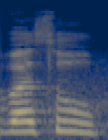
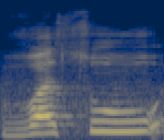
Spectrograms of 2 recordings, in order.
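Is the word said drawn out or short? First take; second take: short; drawn out. First: The word is said short without lengthening. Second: The word is drawn out with lengthened vowels. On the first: The speaker calls it right. "उसको खींचना नहीं है" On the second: The speaker calls it wrong. "वसु ऐसे नहीं करना"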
